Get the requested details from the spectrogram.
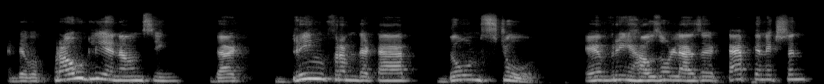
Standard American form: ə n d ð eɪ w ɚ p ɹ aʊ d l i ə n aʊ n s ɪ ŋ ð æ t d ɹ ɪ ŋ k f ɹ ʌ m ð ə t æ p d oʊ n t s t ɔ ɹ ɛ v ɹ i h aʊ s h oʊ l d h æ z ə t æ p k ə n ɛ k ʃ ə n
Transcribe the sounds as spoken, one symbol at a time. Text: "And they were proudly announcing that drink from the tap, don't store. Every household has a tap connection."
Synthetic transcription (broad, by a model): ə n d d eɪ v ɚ p ɹ aʊ d l i ə n aʊ n s ɪ ŋ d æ t d ɹ ɪ ŋ k f ɹ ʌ m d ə t æ p d oʊ n t s t ɔ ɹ ɛ v ɹ i h aʊ s h oʊ l d h æ z ə t æ p k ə n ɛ k ʃ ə n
